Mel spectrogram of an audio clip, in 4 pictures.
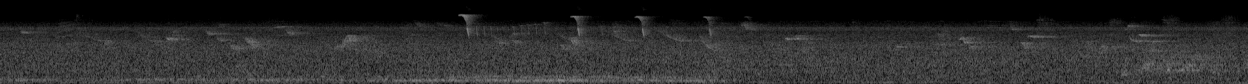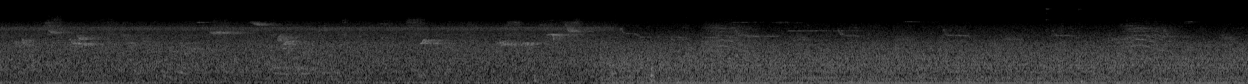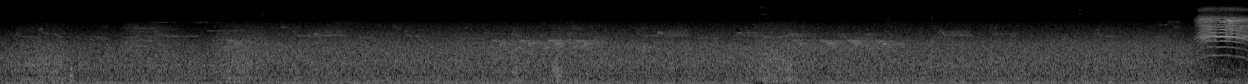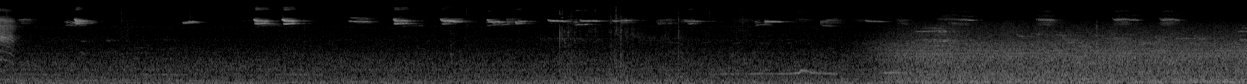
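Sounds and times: background birds hiss: 0:00.0 - 0:49.9
fledgling songbirds calling: 0:00.2 - 0:08.1, 0:17.5 - 0:49.9
young bird high short calls: 0:36.9 - 0:38.3.

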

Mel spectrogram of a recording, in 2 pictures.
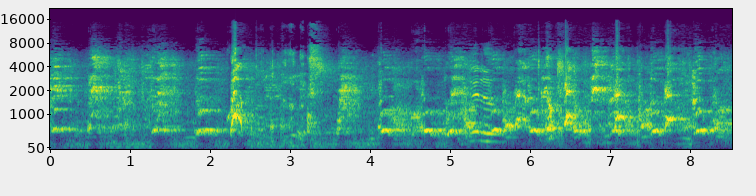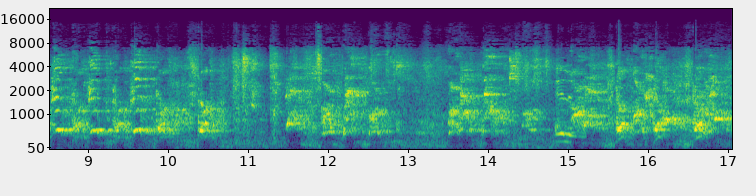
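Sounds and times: dogs barking and yelping: 0:00.0 - 0:17.0.

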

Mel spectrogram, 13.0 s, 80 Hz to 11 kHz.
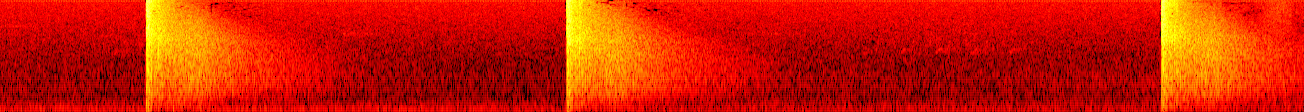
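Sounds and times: rifle shots: 0:01.4 - 0:02.7, 0:05.6 - 0:06.9, 0:11.6 - 0:12.8.

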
